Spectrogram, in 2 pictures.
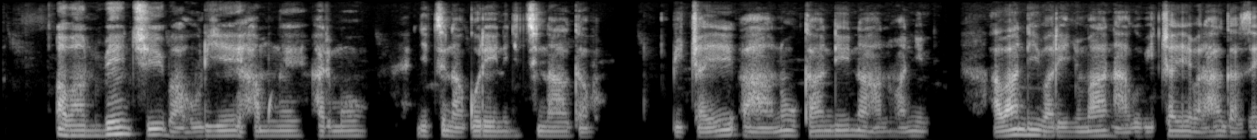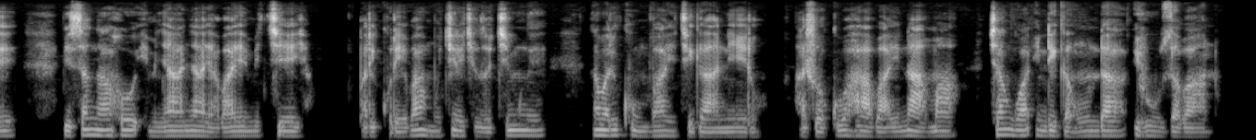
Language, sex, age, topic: Kinyarwanda, male, 18-24, government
